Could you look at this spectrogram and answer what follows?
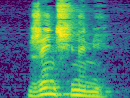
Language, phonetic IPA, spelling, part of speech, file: Russian, [ˈʐɛnʲɕːɪnəmʲɪ], женщинами, noun, LL-Q7737 (rus)-женщинами.wav
- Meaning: instrumental plural of же́нщина (žénščina)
